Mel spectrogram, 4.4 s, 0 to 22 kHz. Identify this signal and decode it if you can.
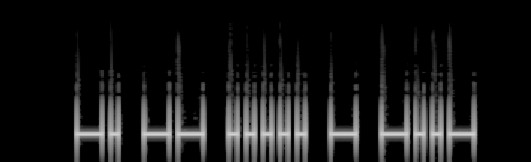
Morse code, heard as a keyed tone, about 17 wpm, 700 Hz. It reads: NM5TX
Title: USA Call Signs Repeated 2x 17wpm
